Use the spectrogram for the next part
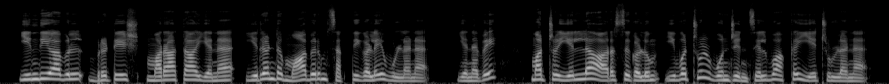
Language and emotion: Tamil, neutral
